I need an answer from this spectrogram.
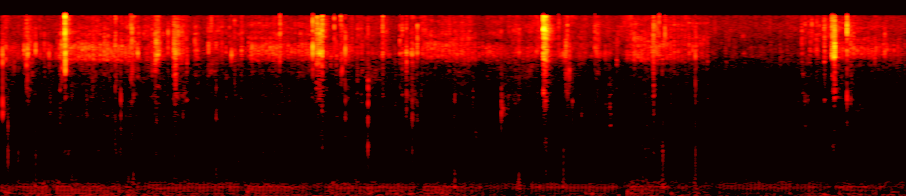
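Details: Don Sphynx cat mother nursing her kittens, purring in a steady low drone; a few isolated louder clicks and taps break through now and then.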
